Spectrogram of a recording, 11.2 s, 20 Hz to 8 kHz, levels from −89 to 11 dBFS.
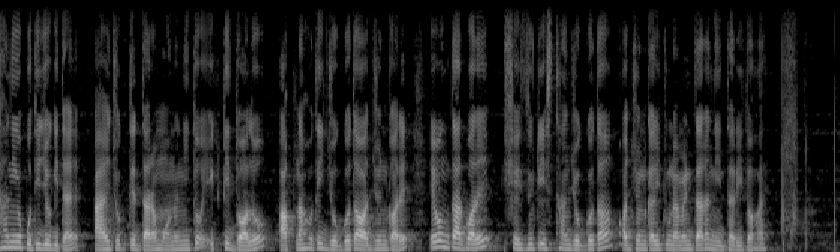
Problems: none marked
